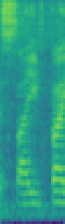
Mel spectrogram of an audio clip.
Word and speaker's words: SciPy: SciPy, इसको SciPy ही pronounce करते हैं।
